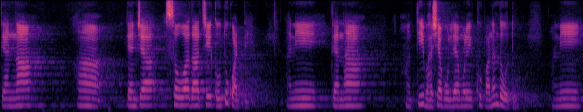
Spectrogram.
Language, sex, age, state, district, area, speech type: Marathi, male, 45-60, Maharashtra, Nashik, urban, spontaneous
